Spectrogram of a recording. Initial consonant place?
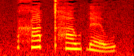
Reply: velar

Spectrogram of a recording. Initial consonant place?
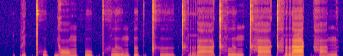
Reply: labial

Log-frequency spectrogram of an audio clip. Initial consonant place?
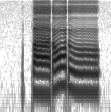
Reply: labial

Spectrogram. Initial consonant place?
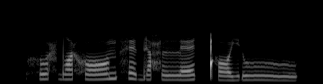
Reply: glottal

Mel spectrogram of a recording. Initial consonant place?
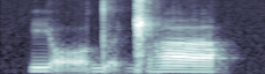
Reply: palatal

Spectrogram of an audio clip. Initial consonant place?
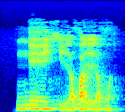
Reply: velar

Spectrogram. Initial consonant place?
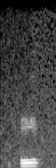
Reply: glottal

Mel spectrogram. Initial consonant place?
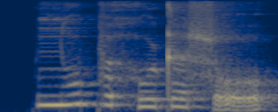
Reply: palatal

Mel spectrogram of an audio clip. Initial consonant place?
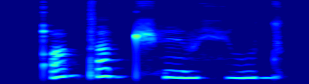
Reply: uvular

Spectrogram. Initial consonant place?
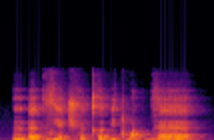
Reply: glottal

